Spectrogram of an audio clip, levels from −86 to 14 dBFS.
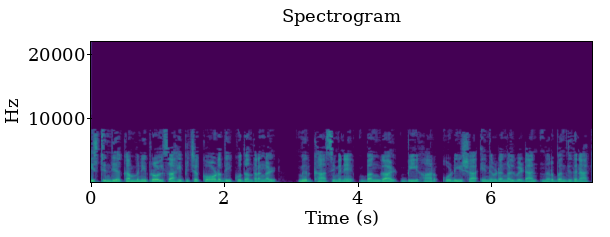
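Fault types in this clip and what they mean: MP3 compression: The speech sounds plainly watery and swirly, with nothing above 8.3 kHz, so s sounds are dulled. This is likely MP3 coding at a bitrate that fits about 32 kbps, where the encoder cuts the treble and drops weak frequency components from frame to frame.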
